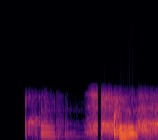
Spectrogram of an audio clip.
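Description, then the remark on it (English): A voice imitates congested snorting, making a few wet, nasal snorts and wheezy breaths through a blocked nose, with a brief pause between bursts and no words spoken. “Has anybody ever woke up at night, like, with this snorting going on?”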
